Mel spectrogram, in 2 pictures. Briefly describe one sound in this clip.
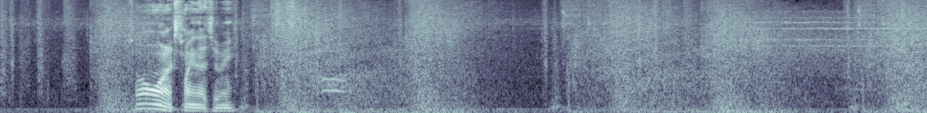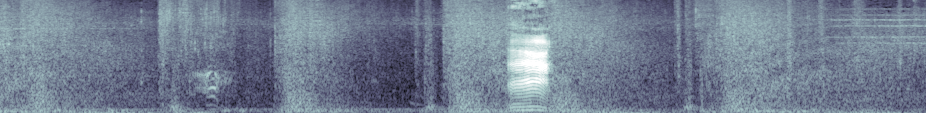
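Fireballs whoosh and burst with a roar.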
